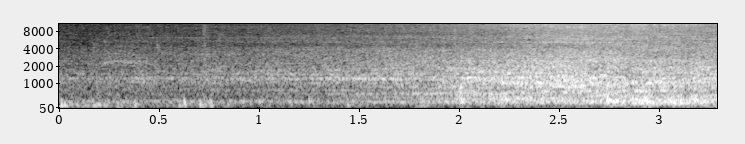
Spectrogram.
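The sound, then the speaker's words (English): A bus rolls in at a stop in Orpington with a broad, low engine rumble and road hiss that swells steadily louder over a few seconds. Nobody speaks. “Is that a bus coming?”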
